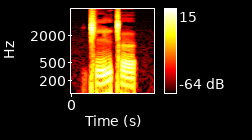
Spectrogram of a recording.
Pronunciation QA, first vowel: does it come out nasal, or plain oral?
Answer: nasal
